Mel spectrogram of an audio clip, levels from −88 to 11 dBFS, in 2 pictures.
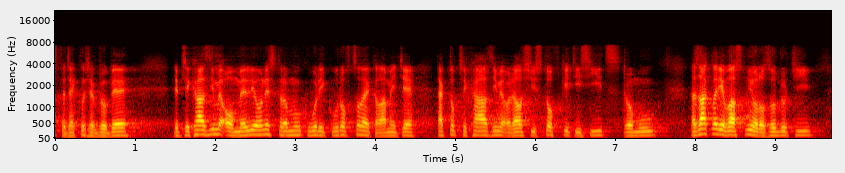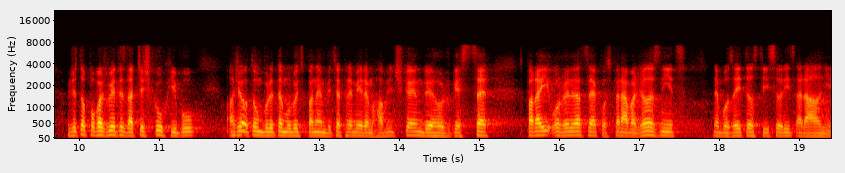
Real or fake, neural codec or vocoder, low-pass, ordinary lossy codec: fake; codec, 24 kHz, 0.5 kbps, DualCodec; 7.2 kHz; AAC, 48 kbps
